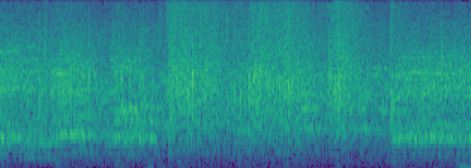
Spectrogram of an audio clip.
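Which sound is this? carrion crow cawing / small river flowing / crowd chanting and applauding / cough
crowd chanting and applauding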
